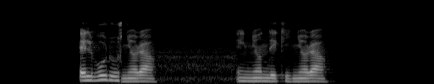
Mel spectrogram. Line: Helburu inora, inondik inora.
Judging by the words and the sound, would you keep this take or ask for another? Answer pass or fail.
pass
